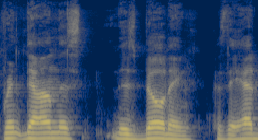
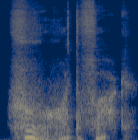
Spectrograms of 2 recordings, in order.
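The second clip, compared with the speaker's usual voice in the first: breathless nervous whisper; 13 dB quieter, slower than usual. Retold or imitated. Nervous sweating on set, inner reaction.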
